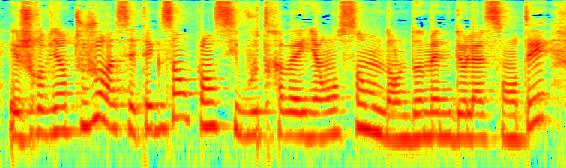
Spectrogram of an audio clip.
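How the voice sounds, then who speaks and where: A woman's voice: mid-range voice, quick pace. A woman with a southern French accent doing a tarot card reading for viewers, thinking aloud with many hesitations. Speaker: tarot reader.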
